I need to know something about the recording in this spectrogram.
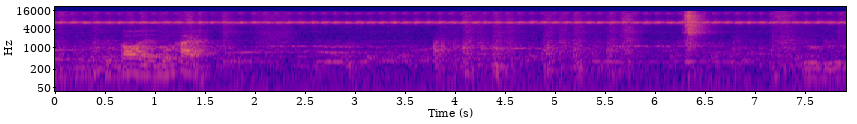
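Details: Farmed crickets at the Thanh Bình cricket farm at 8 pm, a steady high-pitched continuous trill running without a break, with soft voices and a few clicks and knocks at the start and around the middle.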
